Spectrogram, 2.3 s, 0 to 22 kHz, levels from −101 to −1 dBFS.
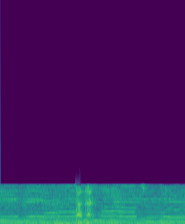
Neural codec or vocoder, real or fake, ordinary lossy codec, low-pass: none; real; AAC, 16 kbps; 7.2 kHz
